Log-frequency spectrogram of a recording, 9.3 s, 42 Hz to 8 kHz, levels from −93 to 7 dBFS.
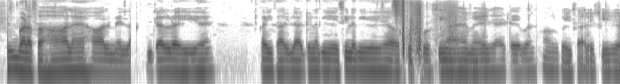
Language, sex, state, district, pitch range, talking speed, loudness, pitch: Hindi, male, Uttar Pradesh, Hamirpur, 95-100 Hz, 220 wpm, -32 LUFS, 95 Hz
